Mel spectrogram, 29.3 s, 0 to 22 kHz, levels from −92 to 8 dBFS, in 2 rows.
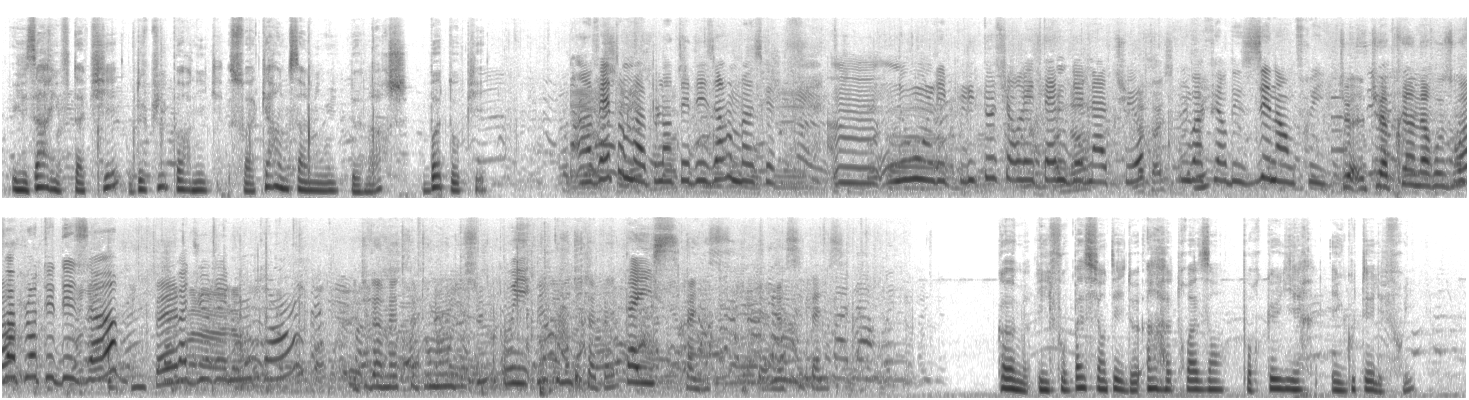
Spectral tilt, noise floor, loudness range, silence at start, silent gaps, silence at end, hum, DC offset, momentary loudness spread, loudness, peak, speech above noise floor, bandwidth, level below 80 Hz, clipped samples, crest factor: -5.5 dB/octave; -56 dBFS; 5 LU; 0.1 s; none; 0.5 s; none; under 0.1%; 12 LU; -24 LUFS; -4 dBFS; 33 dB; 16 kHz; -58 dBFS; under 0.1%; 20 dB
